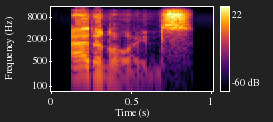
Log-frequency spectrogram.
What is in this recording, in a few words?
"adenoids", British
